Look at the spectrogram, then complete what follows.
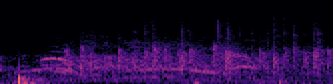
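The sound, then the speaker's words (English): An audience claps in a steady, dense patter after the name of the film Surviving Christmas is said, with scattered voices and murmurs mixed into the applause. “The applause is only for saying the name of the film, definitely not for the film.”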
